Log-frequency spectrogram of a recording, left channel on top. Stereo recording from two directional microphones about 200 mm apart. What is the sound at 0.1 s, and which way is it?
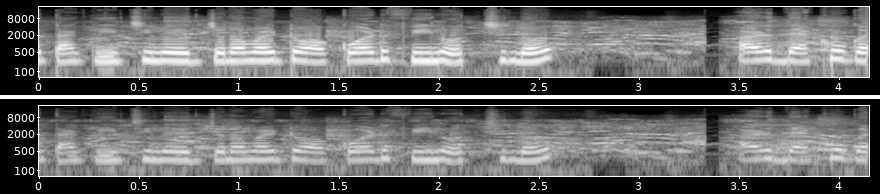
A woman's voice, 30° left (ahead or behind).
